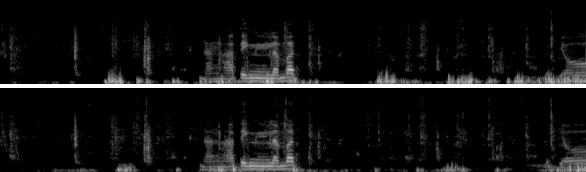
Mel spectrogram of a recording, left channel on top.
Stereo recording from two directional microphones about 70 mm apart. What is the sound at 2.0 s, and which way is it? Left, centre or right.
Speech, left.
